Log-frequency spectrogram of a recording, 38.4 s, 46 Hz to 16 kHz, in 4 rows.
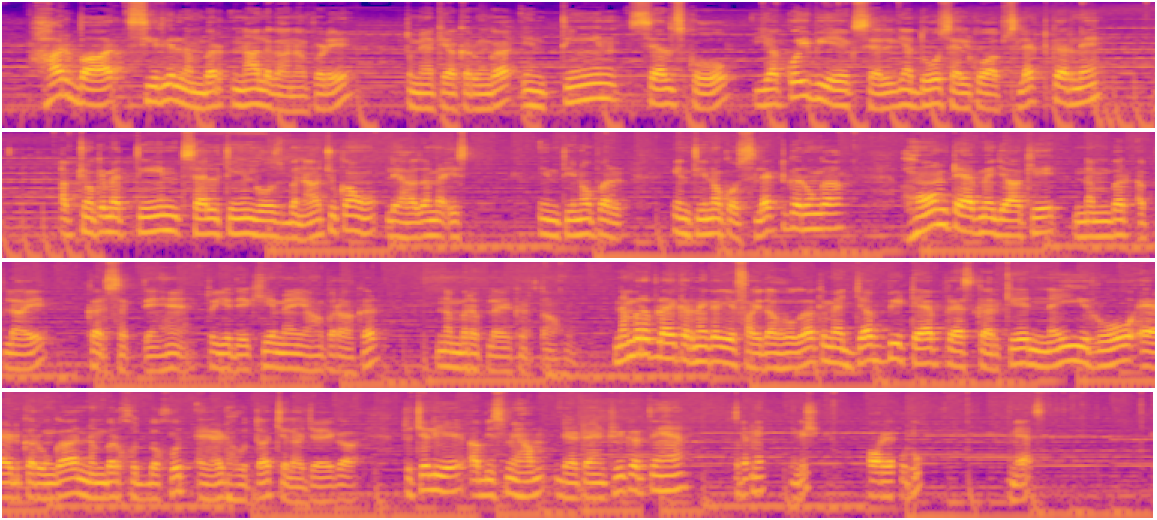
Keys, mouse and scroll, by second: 3.5 click, 4.4-12.5 drag, 13.3-17.1 drag, 24.3 click, 30.0 Tab, 32.8 click, 34.8-38.4 typing.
